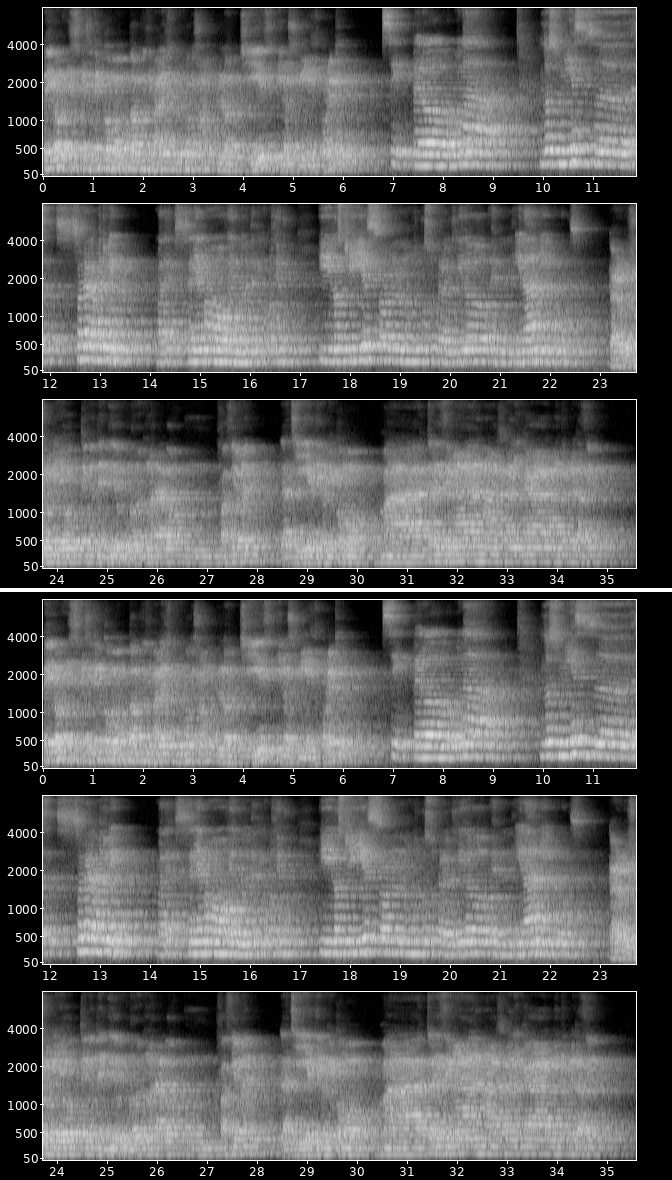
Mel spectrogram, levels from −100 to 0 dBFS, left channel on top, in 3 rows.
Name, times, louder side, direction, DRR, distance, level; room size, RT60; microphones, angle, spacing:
voice 1, 0.0-6.0 23.2-27.9 28.5-30.0 30.4-34.7, equal, 45° right, -14 dB, 0.8 m, -23 dB
voice 2, 6.8-9.0 9.9-13.4 14.1-16.7 17.4-22.5, equal, 50° left, -9 dB, 0.5 m, -21 dB
2.2 x 2.1 x 2.6 m, 2.8 s
head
